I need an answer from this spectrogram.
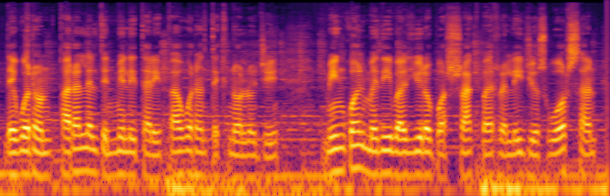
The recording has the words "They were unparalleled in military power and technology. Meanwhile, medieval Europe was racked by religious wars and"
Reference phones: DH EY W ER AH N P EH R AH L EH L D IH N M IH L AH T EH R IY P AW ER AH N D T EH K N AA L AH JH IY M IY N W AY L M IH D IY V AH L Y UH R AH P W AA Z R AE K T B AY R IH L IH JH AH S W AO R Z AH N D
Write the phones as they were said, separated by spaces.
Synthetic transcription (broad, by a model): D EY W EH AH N P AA R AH L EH L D IH N M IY L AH T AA R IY P AW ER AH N T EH K N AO L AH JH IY M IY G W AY L M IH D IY B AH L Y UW R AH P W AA S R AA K B AY R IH L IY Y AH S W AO R S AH N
